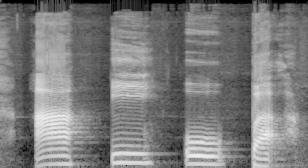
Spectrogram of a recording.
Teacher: hamzah itu makharijul hurufnya dia ada di tenggorokan di pangkal. Dia sama dengan h besar.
